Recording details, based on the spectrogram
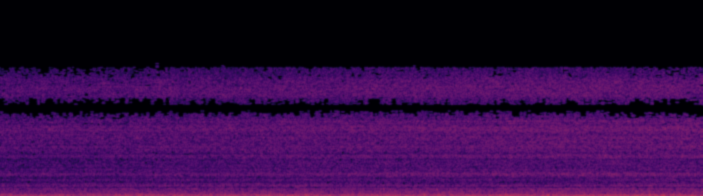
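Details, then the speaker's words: York rooftop unit gas burner after the draft inducer and ignition control board were replaced. The inducer runs, the gas comes on with a steady flame and it fires. An even, deep burner roar with steady inducer, no popping or surging; healthy ignition. "our gas is on our gas is on so we have a steady flash here which is good we should have a spark here in a couple minutes"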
